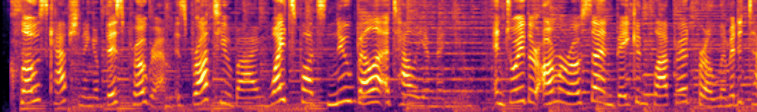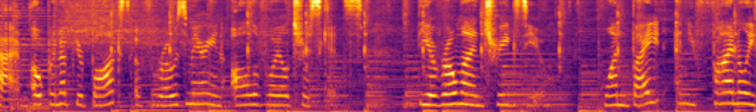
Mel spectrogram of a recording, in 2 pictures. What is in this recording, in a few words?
Commercial VO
